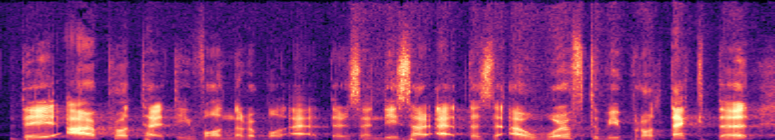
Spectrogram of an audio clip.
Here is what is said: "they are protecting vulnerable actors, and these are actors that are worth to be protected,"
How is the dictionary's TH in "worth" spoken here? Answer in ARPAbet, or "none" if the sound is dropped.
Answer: F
